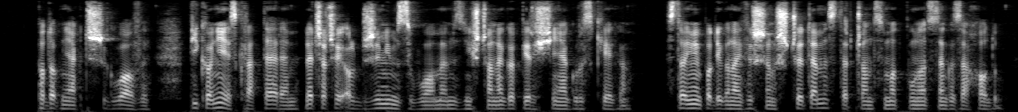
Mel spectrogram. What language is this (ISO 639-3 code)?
pol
